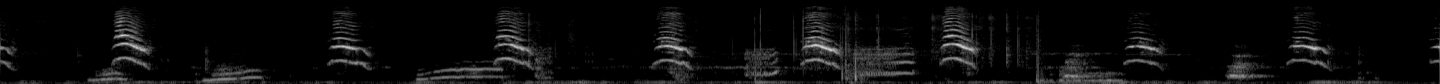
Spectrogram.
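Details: A newborn kitten with its mother cat gives a string of shrill, arched mews, mixed with lower, rising answering calls and faint soft rustling.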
